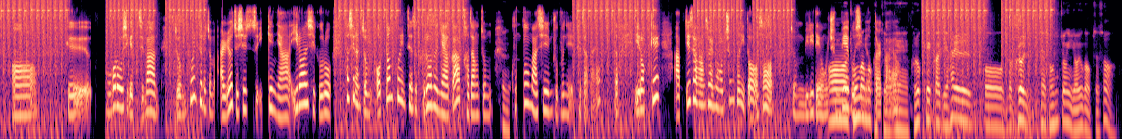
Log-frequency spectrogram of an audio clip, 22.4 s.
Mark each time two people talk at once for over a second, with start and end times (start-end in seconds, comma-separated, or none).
16.6-18.0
